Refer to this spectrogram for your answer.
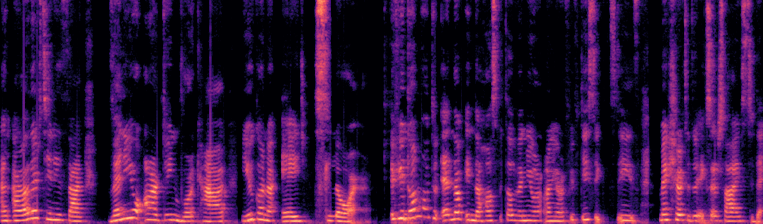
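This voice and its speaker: Speaking with a non-native accent, the voice holds a moderate pace and lively intonation. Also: woman, fairly high pitch for a woman. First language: not English. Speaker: fitness youtuber. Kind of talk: casual heart-to-heart vlog talk. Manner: unscripted, conversational.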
